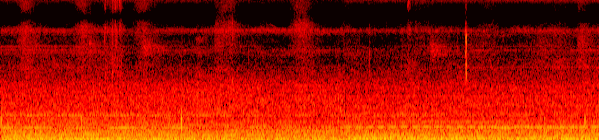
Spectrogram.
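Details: Steady low rumble of passing vehicles and outdoor urban background noise in the morning, with no animal calls audible.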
